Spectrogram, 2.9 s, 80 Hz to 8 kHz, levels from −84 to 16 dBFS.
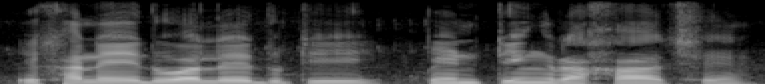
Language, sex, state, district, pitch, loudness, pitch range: Bengali, male, West Bengal, Alipurduar, 130 Hz, -18 LUFS, 120-140 Hz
